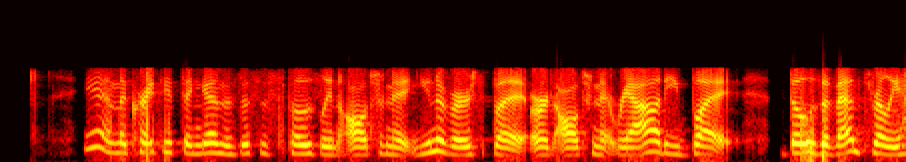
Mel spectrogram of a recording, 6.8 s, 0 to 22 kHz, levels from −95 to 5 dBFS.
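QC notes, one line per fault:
0.82–1.29 s and 6.00–6.20 s, bit errors on an ADPCM link: pops and rough, gritty bursts with brief jumps in level, first just before "thing again is this", then right after "an alternate reality but". The error rate is low, well under one percent, with the second burst denser. Each flipped bit throws off the decoder's adaptive step size and predictor, so the damage smears for milliseconds rather than clicking once, over a 250 Hz–3.4 kHz telephone band.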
